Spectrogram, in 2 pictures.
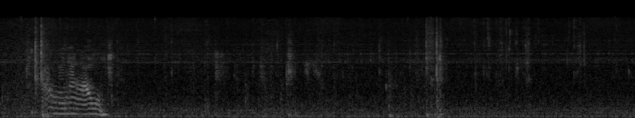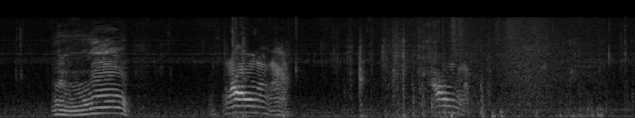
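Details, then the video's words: Loud domestic cat, indoors while eating fast, gives several drawn-out harmonic meows, the first and a later one arching in pitch, with quieter calls between long pauses in a small room. "Loud Cat eats like teenage boy - fast and without chewing."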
